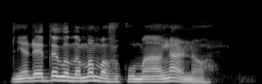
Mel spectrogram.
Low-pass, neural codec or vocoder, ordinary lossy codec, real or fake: 7.2 kHz; codec, 16 kHz, 2 kbps, X-Codec, HuBERT features, trained on LibriSpeech; none; fake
